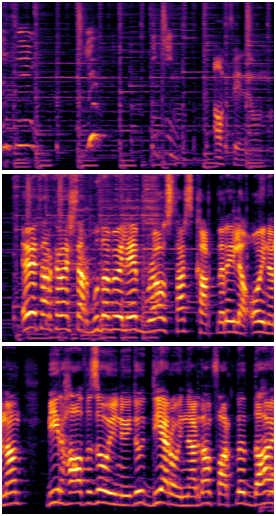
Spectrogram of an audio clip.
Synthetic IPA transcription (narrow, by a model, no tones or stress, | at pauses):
a̰ffḛlʲḛo̰nˠa̰ɛvɛt̪aɾkad̪aʃlˠaɾbud̪abø̞jlʲɛbɾavˠst̪ʰaɾskʰaɾt̪lˠaɾɯjlˠaʔo̞jnanan | biɾɦaːfɯzao̞junujd̪ʊd̪ijæɾo̞junlˠaɾd̪anfaɾklˠɯd̪aɦaø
